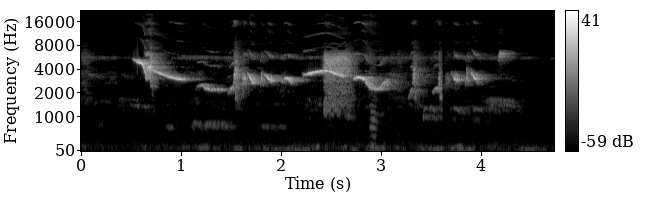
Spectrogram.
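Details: Oriental magpie-robin singing a continuous phrase of descending whistles mixed with rasping buzzes, fading out near the end.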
